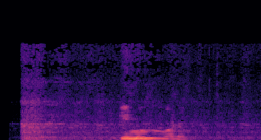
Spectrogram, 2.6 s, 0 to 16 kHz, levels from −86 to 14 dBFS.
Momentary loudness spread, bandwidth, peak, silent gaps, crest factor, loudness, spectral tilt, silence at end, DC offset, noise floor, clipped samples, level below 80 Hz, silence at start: 24 LU; 11.5 kHz; -8 dBFS; none; 18 dB; -24 LUFS; -7 dB/octave; 0.1 s; under 0.1%; -49 dBFS; under 0.1%; -56 dBFS; 0.2 s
